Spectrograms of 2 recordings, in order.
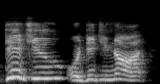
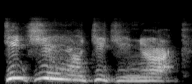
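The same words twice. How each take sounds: First: Mock interrogation. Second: Slow, strained, higher put-on voice; hammed-up interrogation, every word dragged out; mock furious demand. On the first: Podcaster questioning an absent politician, mock interrogation. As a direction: put the question like a moderator. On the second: Podcaster demanding an answer from absent politician, mock fury. Repeats the demand more forcefully.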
